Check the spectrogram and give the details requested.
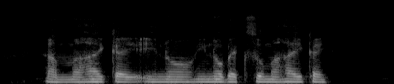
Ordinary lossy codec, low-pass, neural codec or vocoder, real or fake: Opus, 16 kbps; 9.9 kHz; none; real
